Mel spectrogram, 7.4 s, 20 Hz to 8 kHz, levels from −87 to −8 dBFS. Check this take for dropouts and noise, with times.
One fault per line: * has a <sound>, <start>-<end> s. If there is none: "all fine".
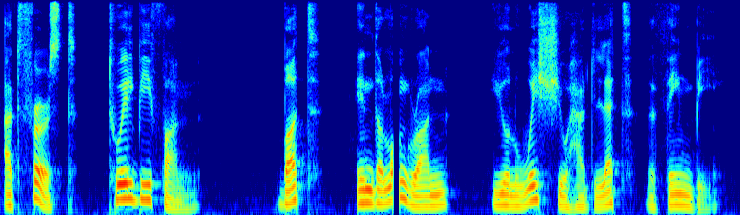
* has a dropout, 3.9-4.0 s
